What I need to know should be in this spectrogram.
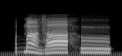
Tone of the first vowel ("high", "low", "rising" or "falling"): falling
